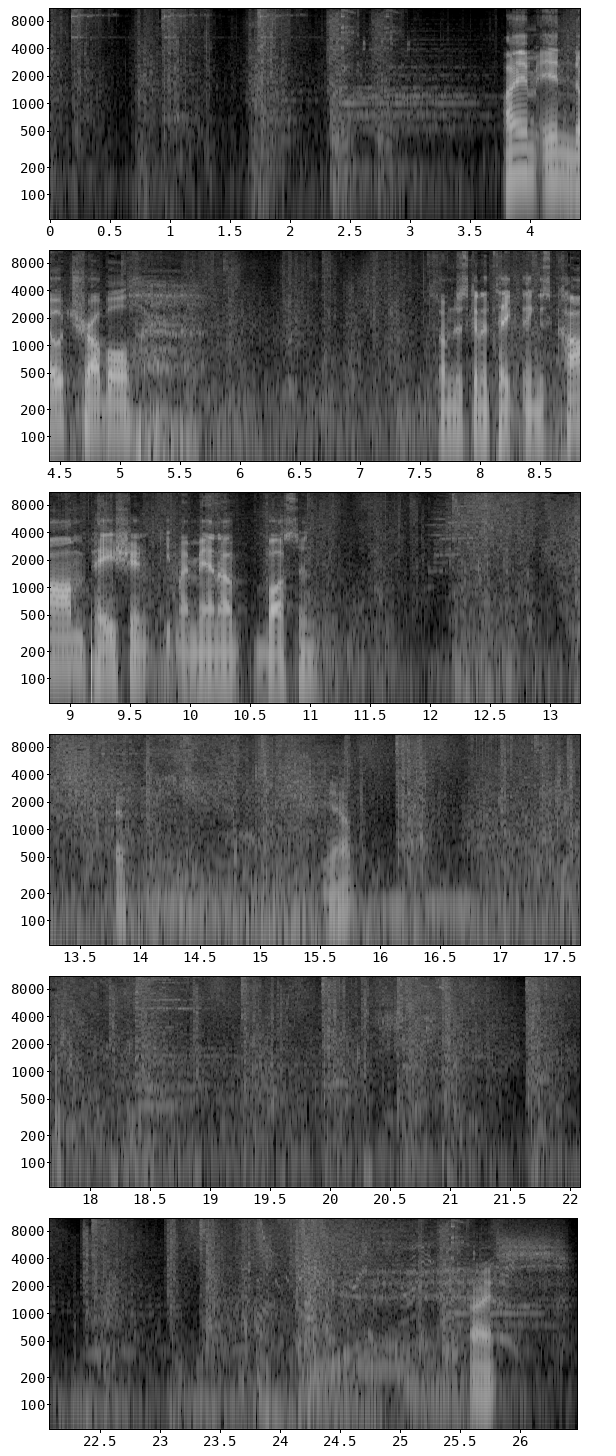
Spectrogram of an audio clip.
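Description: Magic blasts and hits sound in a fast fight.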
